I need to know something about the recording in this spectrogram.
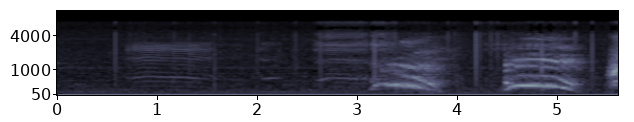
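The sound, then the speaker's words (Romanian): Several sheep bleat in wavering, overlapping cries as a flock returns from grazing, starting with fainter calls and then two loud bleats near the end, with no talking. “Păcală, care tocmai se întoarce cu turma de la păscut”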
